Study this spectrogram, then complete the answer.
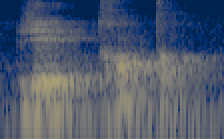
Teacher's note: আমি চন্দ্রবিন্দু নিয়ে লিখবো কারণ সাউন্ড একটু নাসাল হয়ে গেছে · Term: নাসাল সাউন্ড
